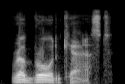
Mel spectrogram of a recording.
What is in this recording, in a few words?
"rebroadcast", British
